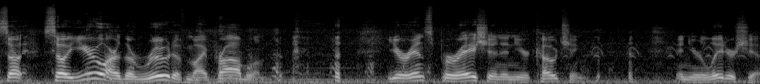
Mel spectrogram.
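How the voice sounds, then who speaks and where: The intonation is lively. Noticeable background noise is present. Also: man, fairly high pitch for a man. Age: 60s. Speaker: open water swimmer, club member. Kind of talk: interview. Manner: halting, repeats words.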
